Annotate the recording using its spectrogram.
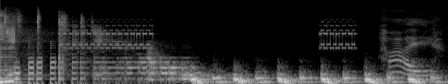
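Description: Electronic dance music from a DJ mix. The pounding kick drum drops out at the start, leaving ringing synth tones that fade away. A new, lighter beat comes in about two seconds in, with a short, high electronic beeping tone near the end.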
